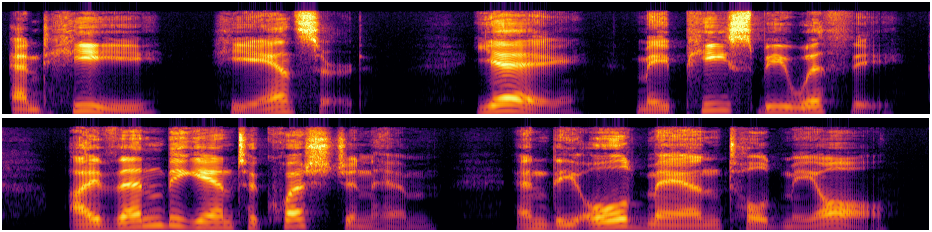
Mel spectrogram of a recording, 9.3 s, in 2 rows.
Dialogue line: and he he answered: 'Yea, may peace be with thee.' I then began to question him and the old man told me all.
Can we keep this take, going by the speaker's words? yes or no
yes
